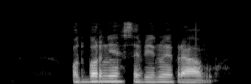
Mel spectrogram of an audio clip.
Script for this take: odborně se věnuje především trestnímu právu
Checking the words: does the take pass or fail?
fail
